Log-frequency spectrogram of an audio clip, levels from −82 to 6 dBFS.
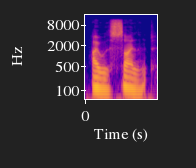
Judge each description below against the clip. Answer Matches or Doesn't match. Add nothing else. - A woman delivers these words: Doesn't match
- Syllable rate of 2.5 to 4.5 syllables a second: Doesn't match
